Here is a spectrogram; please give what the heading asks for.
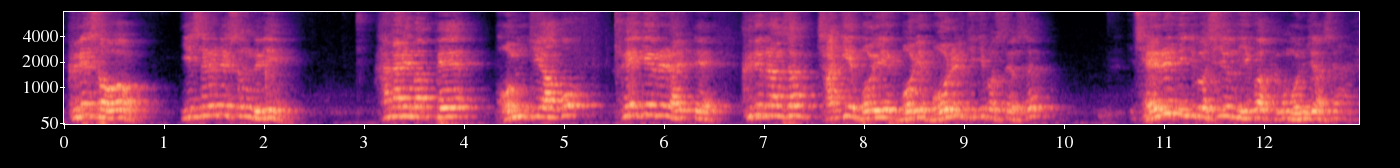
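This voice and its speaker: A woman seminary professor delivers a Bible lecture in a preaching style, testing listeners with rhetorical questions and repeating key phrases for emphasis. Her voice is fairly high and darkish at a normal speed. The room is very echoey and the mic is far off.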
